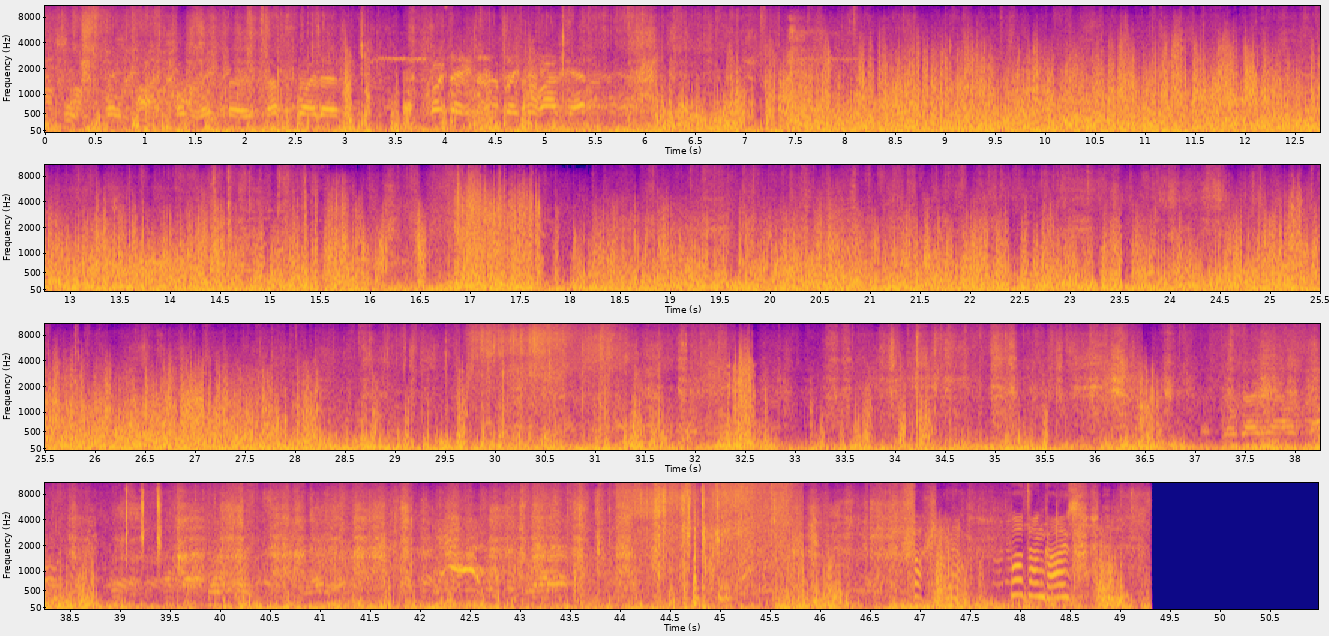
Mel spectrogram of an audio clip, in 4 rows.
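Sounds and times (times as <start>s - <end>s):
wind buffeting microphone: 0.0s - 49.3s.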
